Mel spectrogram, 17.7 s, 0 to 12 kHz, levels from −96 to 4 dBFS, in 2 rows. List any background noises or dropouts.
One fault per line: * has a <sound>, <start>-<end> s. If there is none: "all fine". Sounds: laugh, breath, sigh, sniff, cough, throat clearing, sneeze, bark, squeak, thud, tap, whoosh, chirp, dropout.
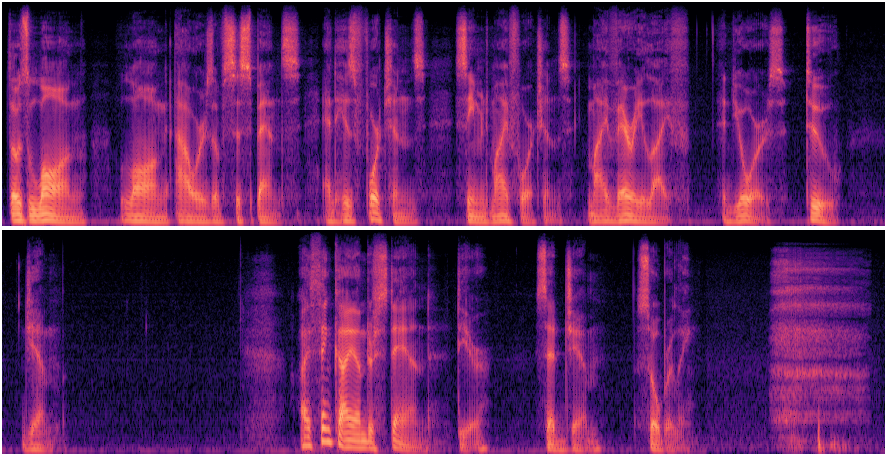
* has a sigh, 16.5-17.5 s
